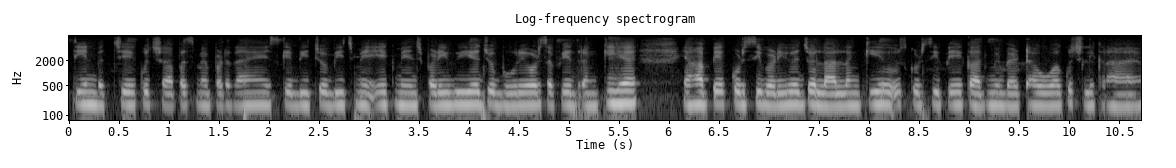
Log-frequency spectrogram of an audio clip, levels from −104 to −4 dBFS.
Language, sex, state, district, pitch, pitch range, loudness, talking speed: Hindi, female, Uttar Pradesh, Hamirpur, 175 Hz, 170-180 Hz, -41 LUFS, 250 wpm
